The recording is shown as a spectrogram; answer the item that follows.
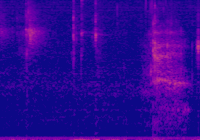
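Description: Quiet pause with a few faint clicks over a low, steady hum.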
